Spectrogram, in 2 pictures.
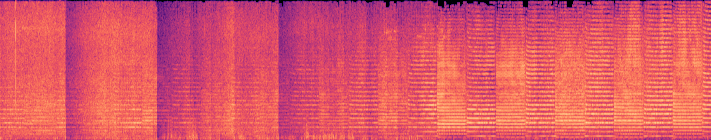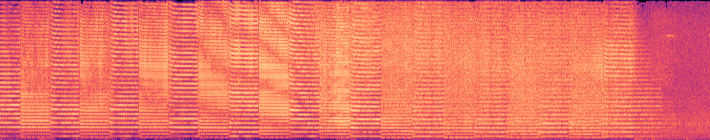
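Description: Fire engine's two-tone siren, a high and a low note alternating about once a second and growing louder as the truck approaches. It cuts off sharply near the end, and there is traffic and road noise at the start.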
